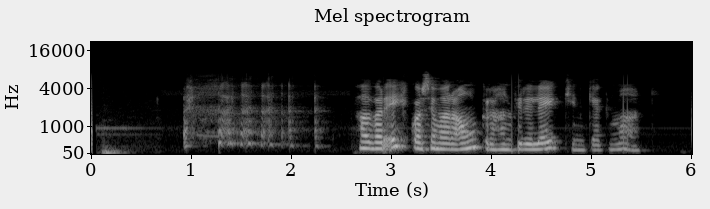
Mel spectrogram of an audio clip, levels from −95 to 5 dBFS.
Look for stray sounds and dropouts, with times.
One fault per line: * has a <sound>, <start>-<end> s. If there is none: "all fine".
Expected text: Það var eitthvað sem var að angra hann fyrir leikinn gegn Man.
* has a laugh, 0.9-2.5 s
